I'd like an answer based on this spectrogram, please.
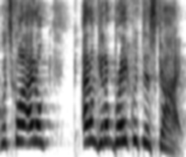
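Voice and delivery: high-pitched mock despair; exasperated centurion. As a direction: complain like an officer at the end of his rope. Voicing the exasperated Roman centurion.

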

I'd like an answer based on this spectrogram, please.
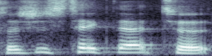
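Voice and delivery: ordinary talk, nothing marked

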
